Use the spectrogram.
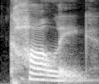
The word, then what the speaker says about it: colleague: So with some definition, but still the stress is on the first syllable, colleague. So that's the music of this word, colleague. Dada, not dada.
